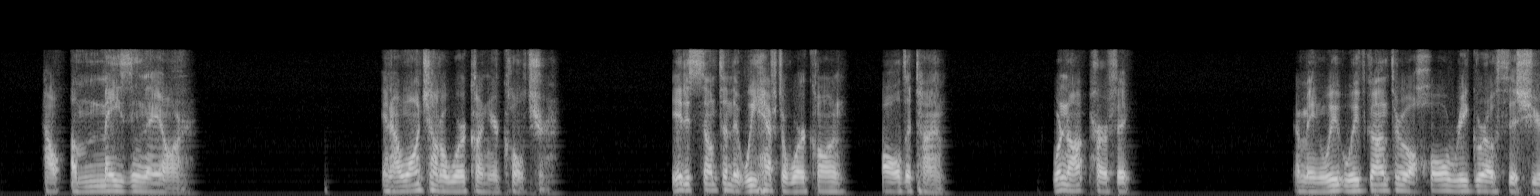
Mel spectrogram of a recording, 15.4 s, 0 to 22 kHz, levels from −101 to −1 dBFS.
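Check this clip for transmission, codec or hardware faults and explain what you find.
Nothing stood out on listening to this speech recording.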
